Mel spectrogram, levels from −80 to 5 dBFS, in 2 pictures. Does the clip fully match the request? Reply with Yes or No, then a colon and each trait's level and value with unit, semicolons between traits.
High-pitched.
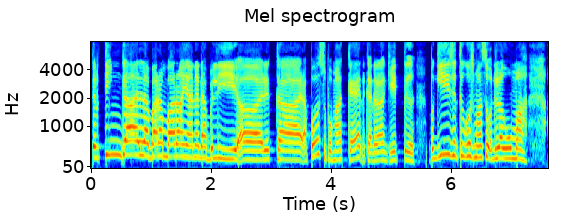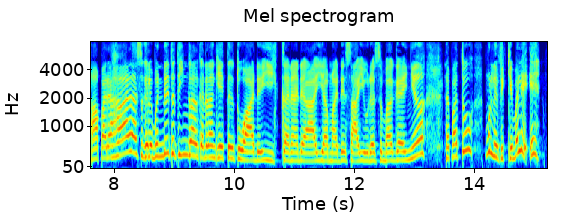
Yes: very high, 250 Hz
